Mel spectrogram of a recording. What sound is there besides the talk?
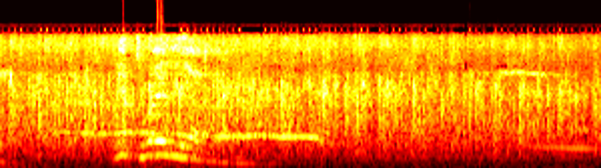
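audience applause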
